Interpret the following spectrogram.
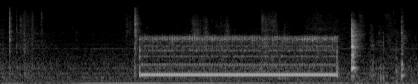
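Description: Telephone ringback tone: one steady two-second ring starting about a second and a half in, the call ringing out without being answered. A sharp click follows shortly after the ring.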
